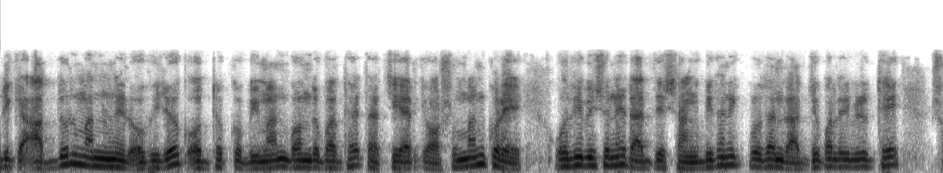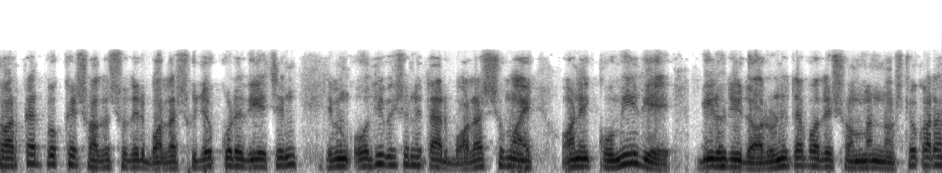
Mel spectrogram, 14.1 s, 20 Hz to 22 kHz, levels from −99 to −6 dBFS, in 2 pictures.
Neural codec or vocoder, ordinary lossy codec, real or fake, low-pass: none; Opus, 16 kbps; real; 7.2 kHz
